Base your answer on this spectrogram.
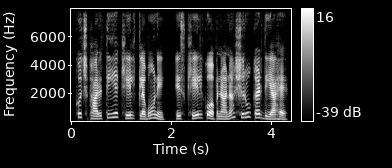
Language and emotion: Hindi, neutral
